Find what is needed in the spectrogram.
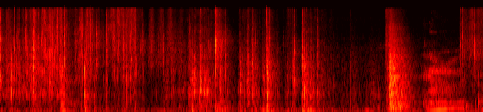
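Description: Foil wrappers of trading card packs crinkling as hands pull them from a hobby box and handle them: a dense run of irregular crackles for about four seconds, then quieter.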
